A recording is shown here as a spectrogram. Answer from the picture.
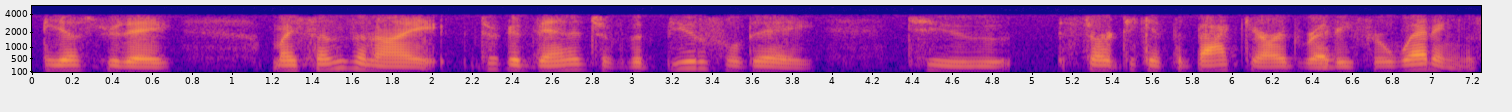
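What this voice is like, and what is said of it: Unwell, affected-sounding voice. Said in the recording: “As you can tell by my voice, I'm having an allergy issue today.”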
